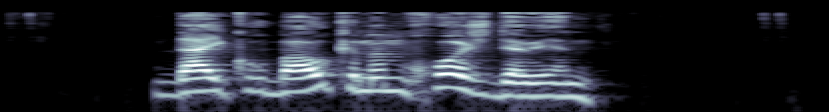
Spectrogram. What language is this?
Central Kurdish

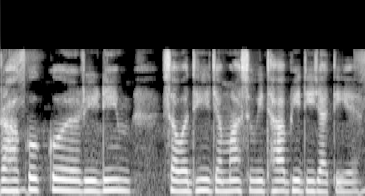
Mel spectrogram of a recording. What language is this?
Hindi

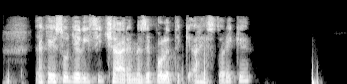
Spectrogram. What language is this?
Czech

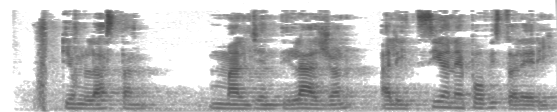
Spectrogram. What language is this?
Esperanto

